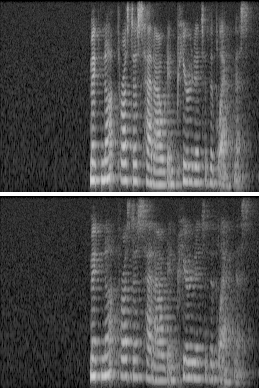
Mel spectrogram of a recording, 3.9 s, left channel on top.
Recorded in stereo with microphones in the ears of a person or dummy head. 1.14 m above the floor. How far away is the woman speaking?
About 0.5 m.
